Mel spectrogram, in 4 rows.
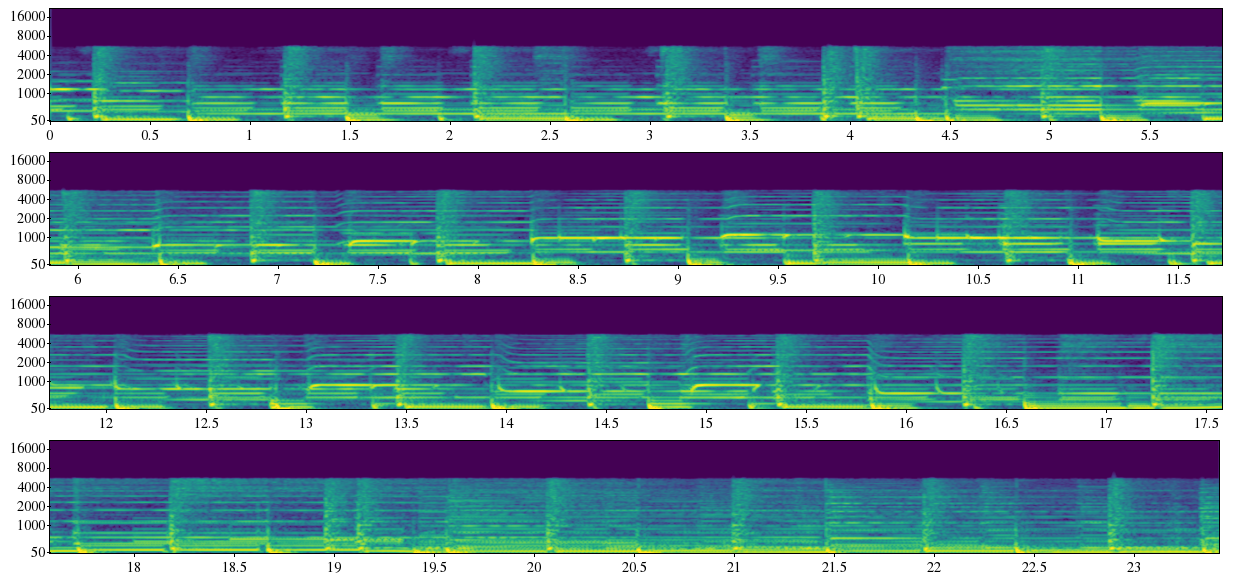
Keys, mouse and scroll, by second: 0.9 click, 2.9 click, 3.6 click, 4.7 click, 12.2 p, 13.1 scroll down 2, 14.5 click, 18.0 scroll up 1, 18.7 scroll down 1, 19.6 5, 21.6 click, 21.7 click, 22.4 click.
